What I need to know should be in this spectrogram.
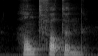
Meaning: plural of handvat
- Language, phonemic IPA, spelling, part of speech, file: Dutch, /ˈhɑntfɑtə/, handvatten, noun, Nl-handvatten.ogg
